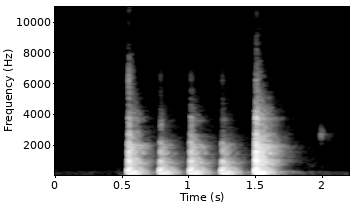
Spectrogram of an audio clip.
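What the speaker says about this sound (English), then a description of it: "And then there was a knock on the door." Five firm knocks on a door, close and clear, in a steady, slightly irregular rhythm, with a short silence before and after and nothing else heard.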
